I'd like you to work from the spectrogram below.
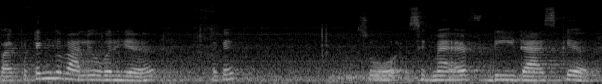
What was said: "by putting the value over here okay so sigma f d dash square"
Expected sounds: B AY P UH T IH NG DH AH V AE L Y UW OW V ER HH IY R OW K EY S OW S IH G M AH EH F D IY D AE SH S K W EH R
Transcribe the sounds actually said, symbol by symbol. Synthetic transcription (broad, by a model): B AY P UH T IH NG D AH V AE L Y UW OW V ER HH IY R OW K EY S OW S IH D M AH EH F D IY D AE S K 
